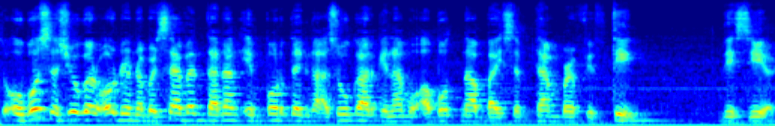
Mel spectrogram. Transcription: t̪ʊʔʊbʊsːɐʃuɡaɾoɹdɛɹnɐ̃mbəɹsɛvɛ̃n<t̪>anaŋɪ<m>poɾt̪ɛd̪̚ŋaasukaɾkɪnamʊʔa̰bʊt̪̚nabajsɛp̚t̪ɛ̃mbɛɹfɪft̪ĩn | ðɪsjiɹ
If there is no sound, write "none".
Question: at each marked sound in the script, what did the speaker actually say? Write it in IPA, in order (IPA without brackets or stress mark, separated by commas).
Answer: t̪, m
